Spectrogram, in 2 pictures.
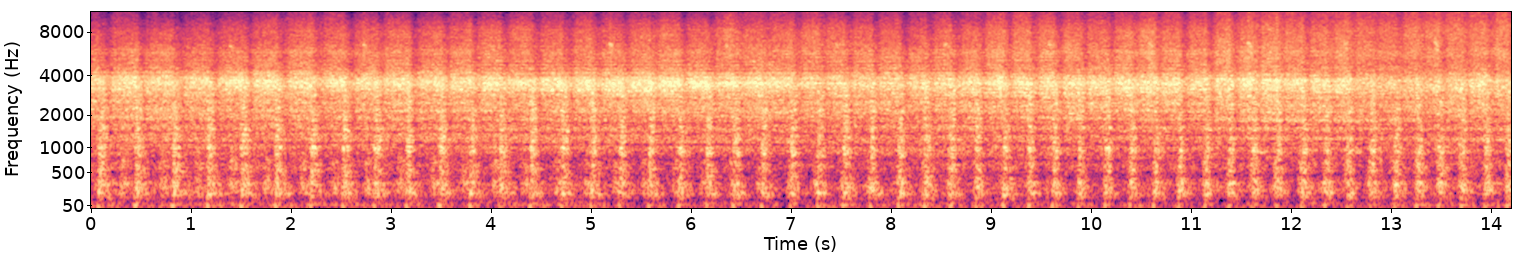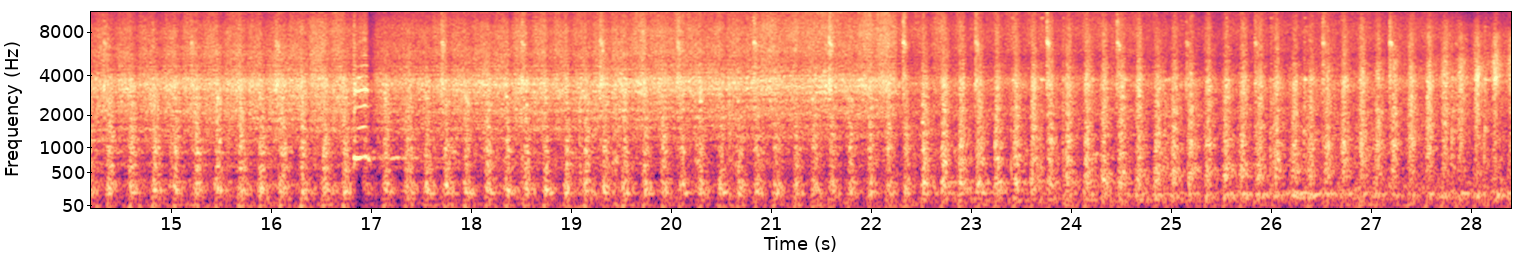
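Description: Steam locomotive working hard as it hauls a passenger train past, its exhaust beating quickly and evenly, about four beats a second, over a hiss of steam.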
